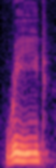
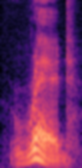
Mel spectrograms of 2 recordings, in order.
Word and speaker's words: read: should remind you about the word read which though it's spelt the same in the present and the past is pronounced differently read red now the others choose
